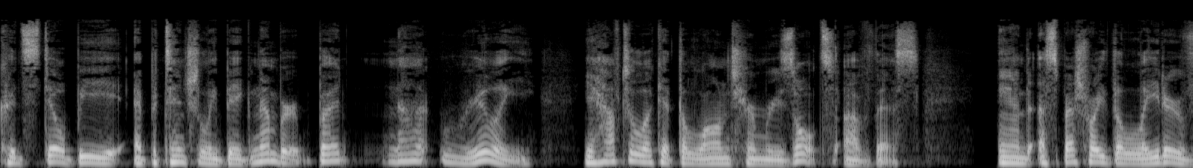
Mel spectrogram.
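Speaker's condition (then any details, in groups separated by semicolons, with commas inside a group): No condition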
